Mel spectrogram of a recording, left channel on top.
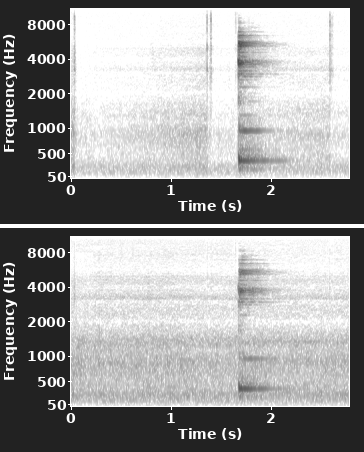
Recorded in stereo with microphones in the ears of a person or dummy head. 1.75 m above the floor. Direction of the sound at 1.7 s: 65° left (ahead or behind).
